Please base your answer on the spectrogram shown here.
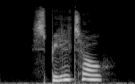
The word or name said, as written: SPILTOVENES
